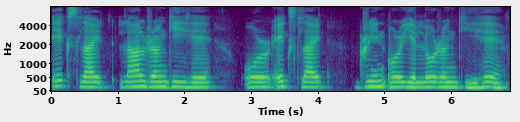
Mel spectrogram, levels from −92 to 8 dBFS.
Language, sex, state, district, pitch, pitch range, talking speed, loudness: Hindi, female, Arunachal Pradesh, Longding, 175 Hz, 175-185 Hz, 120 wpm, -16 LUFS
